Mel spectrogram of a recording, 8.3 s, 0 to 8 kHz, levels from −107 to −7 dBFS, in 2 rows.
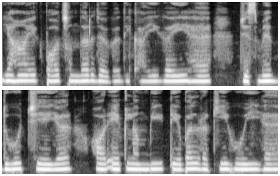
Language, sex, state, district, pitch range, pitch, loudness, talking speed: Hindi, female, Jharkhand, Deoghar, 185-195 Hz, 190 Hz, -13 LUFS, 130 wpm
